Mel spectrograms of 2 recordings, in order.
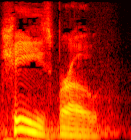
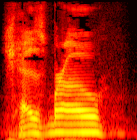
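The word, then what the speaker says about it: Chesebro: I like how you say his name, Cheese Bro. Why, that's C-H-E-S-E-B-R-O. I guess he's trying to say now that his name's Chesbro.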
